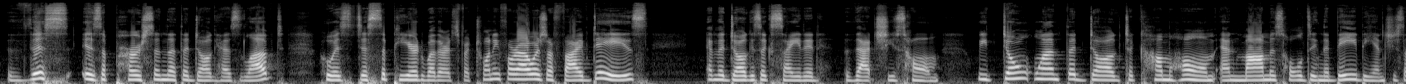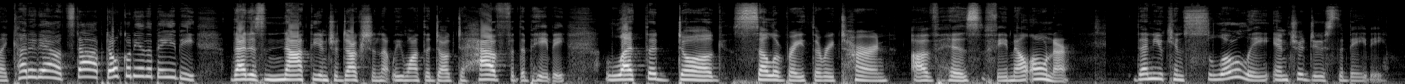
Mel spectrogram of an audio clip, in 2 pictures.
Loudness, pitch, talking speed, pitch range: -13 LUFS, 205 Hz, 185 wpm, 190-230 Hz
